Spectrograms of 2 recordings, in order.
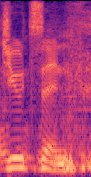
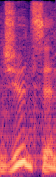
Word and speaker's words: Judson: that is an endorsement John judsen Jud yeah that is a a commonly mispronounced way to say my name Juden though it's weird who would call me Juden we were talking about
